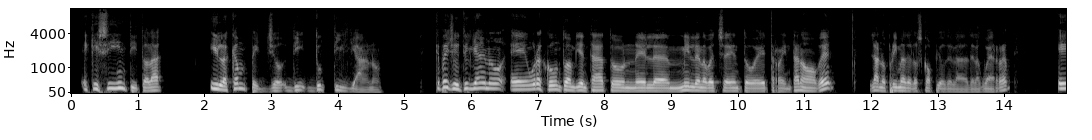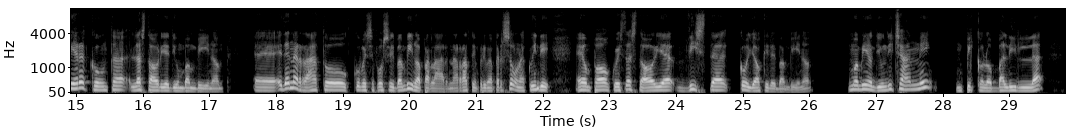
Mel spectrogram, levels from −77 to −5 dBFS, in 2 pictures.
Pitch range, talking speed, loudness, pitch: 110-155 Hz, 135 wpm, -28 LUFS, 130 Hz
